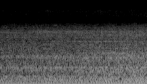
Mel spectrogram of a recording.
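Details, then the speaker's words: 3588 tractor with a freshly rebuilt diesel and new hood, which does not rattle, after a start in the mud: smooth, even low rumble at idle with no knocks, ticks or rattles. Healthy, quiet normal idle. "man she's just she's so quiet the new hood's not rattling fits good and tight"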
